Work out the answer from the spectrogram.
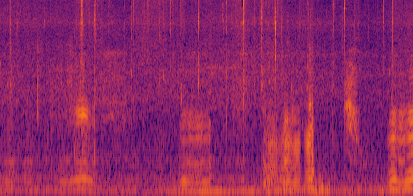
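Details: Canada geese being hand fed, giving spaced nasal honks with clear harmonic bands, roughly one every second or two, some rising and falling, over a low steady hum.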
